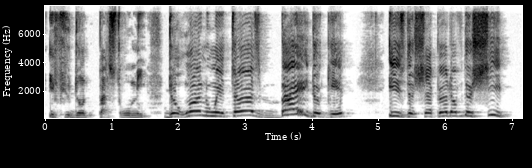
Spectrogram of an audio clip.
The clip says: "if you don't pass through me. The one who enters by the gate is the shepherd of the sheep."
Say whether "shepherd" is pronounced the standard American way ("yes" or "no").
yes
